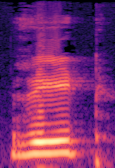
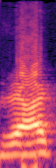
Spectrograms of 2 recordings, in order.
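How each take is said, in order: First: The vowel sounds like the e in bet. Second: The vowel sounds like the a in bat. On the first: The speaker calls it wrong. "ऐसे नहीं बोलते" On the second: The speaker calls it right. "हम रैट बोलते हैं"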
